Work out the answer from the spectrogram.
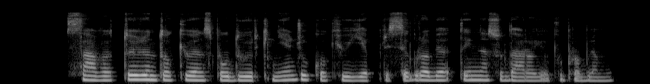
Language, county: Lithuanian, Kaunas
